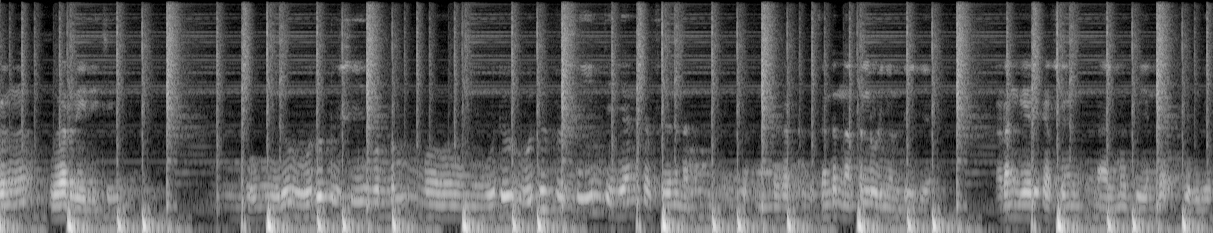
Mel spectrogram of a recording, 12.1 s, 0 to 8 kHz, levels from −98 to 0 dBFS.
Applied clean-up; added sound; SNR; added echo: none; Drum kit; -5 dB; reverberation time 0.4 s.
